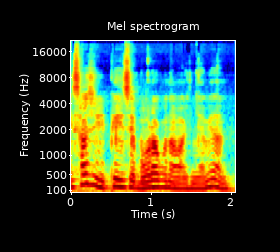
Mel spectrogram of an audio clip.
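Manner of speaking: ordinary talk, nothing marked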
